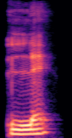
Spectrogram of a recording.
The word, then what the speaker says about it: lait: Ou dans le nom, lait, L-A-I-T.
